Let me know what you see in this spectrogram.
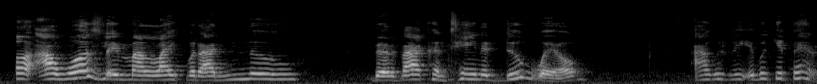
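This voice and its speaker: With a Southern US accent, a woman speaks at a fairly slow pace in a fairly high voice, leaving long, frequent pauses. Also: ordinary pitch variation. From South Carolina, US. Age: 80s+. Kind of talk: interview answer.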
